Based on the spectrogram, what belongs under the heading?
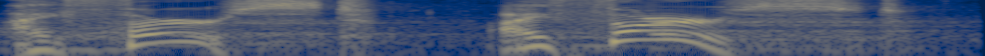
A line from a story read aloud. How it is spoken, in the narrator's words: Jesus cried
